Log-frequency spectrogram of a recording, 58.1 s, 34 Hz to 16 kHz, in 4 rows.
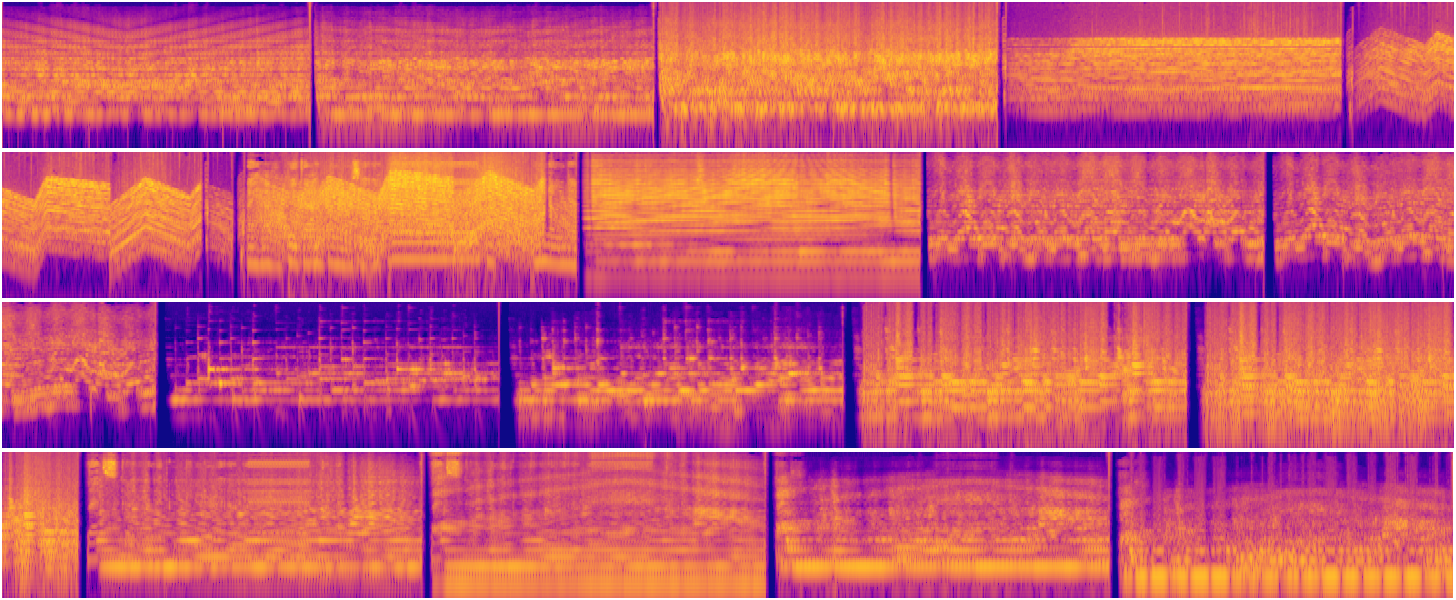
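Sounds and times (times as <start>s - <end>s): distorted droning buzz: 0.0s - 12.0s, 14.8s - 23.8s, 37.6s - 44.4s, 45.1s - 58.0s
loud held electronic chord: 15.6s - 26.4s, 37.6s - 58.0s.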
